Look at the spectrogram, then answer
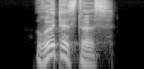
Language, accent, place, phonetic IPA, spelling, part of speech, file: German, Germany, Berlin, [ˈʁøːtəstəs], rötestes, adjective, De-rötestes.ogg
- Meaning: strong/mixed nominative/accusative neuter singular superlative degree of rot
